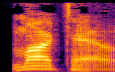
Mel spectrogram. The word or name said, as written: martel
